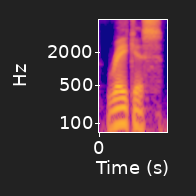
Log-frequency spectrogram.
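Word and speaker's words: rachis: For calm consistency, we can pronounce it rakus.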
